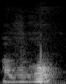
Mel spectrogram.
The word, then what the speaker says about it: αυγό: In this case, I'm going to pronounce this like αυγό, okay?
